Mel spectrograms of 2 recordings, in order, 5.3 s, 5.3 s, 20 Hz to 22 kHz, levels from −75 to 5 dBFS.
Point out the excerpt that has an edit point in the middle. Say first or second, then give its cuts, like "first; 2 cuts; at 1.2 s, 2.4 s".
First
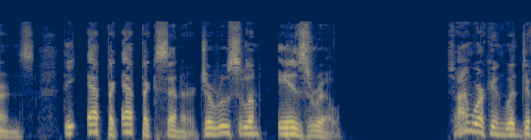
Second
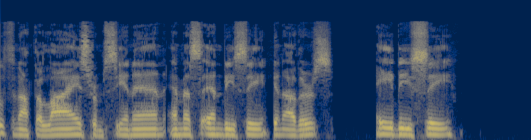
first; 2 cuts; at 1.2 s, 2.7 s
